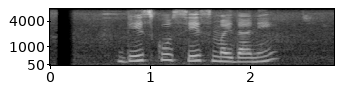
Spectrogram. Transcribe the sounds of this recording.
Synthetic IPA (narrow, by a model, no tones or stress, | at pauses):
d̪eskosesmʌjd̪ani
